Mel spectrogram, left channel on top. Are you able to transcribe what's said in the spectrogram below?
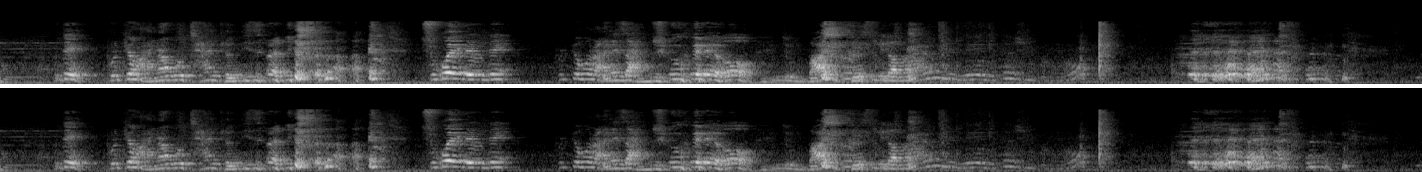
근데 불평 안 하고 잘 견딘 사람이 있잖아. 죽어야 되는데 불평을 안 해서 안 죽은 거예요. 좀 말이 그렇습니다만. 왜 못하시는 거예요?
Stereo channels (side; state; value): right; quieter; 3.3 dB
